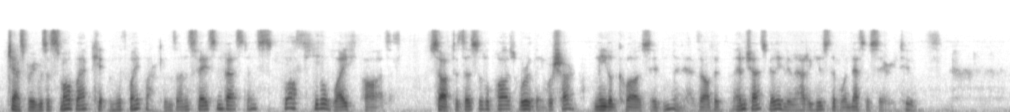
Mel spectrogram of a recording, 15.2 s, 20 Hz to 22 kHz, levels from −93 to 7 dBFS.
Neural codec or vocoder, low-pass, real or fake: codec, 16 kHz in and 24 kHz out, 0.8 kbps, FocalCodec, streaming, 65536 codes; 7.2 kHz; fake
